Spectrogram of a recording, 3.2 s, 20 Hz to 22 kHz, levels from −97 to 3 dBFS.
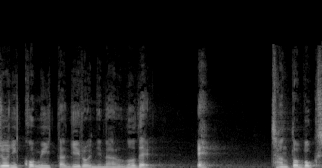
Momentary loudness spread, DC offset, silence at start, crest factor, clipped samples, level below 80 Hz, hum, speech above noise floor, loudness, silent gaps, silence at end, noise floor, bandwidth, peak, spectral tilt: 7 LU; under 0.1%; 0 s; 18 dB; under 0.1%; -76 dBFS; none; 38 dB; -33 LUFS; none; 0 s; -69 dBFS; 15 kHz; -14 dBFS; -6.5 dB/octave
